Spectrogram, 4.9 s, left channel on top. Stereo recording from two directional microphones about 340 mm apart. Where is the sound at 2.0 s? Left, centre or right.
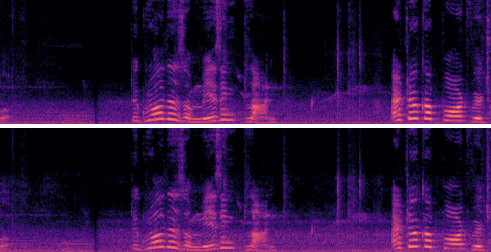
Centre.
